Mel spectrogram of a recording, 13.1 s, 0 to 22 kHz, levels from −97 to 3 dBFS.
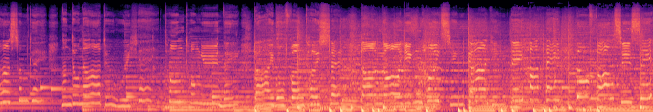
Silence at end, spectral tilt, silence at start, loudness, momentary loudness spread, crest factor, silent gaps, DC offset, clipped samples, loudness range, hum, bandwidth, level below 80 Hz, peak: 0 s; -4.5 dB/octave; 0 s; -12 LUFS; 9 LU; 12 dB; none; under 0.1%; under 0.1%; 7 LU; none; 17.5 kHz; -18 dBFS; 0 dBFS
